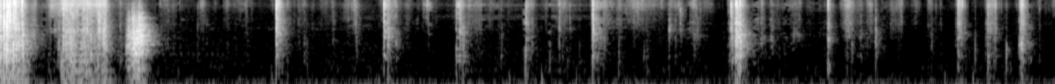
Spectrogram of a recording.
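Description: A deck of tarot cards being shuffled by hand: a loud stretch of riffling in the first second and a half, then scattered light clicks and flicks of cards.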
